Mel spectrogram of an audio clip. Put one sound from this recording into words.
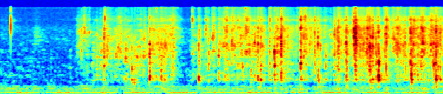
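A whisk clicks and scrapes quickly against a bowl.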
